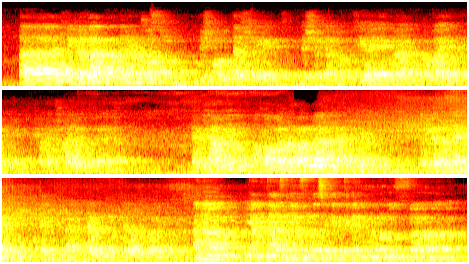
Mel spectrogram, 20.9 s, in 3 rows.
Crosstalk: none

